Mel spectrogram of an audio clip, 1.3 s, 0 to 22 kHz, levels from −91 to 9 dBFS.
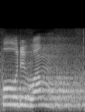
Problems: constant background noise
